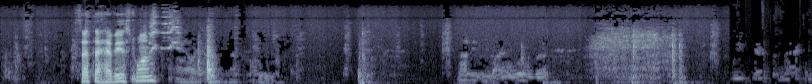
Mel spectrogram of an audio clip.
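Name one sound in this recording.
Wooden panels knock and scrape as a man handles an amplifier case.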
